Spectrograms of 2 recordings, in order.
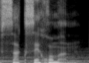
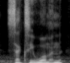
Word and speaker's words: Sacsayhuamán: the monumental complex of Sacsayhuamán. Its name, often humorously pronounced by tourists as sexy woman, is more likely derived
